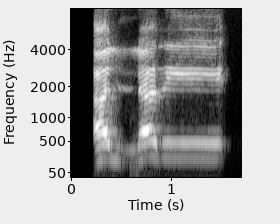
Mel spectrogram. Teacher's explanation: زال کو اس لیے کھینچنے ہیں کیونکہ جائے مدہ ہے یہاں پر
